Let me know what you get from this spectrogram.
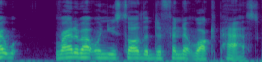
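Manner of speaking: ordinary talk, nothing marked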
